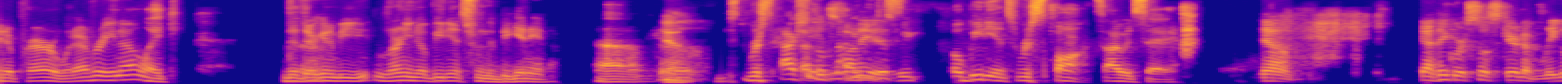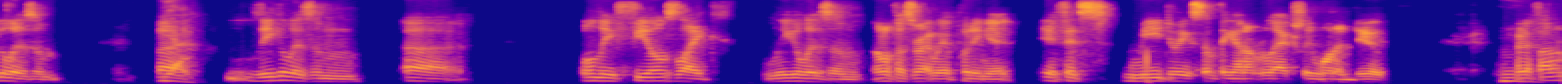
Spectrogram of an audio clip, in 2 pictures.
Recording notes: check in over Zoom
